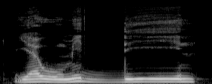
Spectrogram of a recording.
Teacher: Si on dit Yawmiddin, ça va ressembler à la lettre ta. Donc là, sur le dal, il n'y a pas d'air qui passe, il n'y a pas de découlement d'air.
